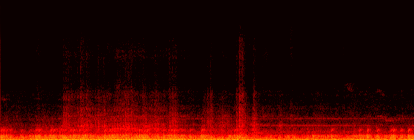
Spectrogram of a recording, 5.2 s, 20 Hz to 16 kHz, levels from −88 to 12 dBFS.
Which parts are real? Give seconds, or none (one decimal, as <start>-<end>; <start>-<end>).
0.0-2.3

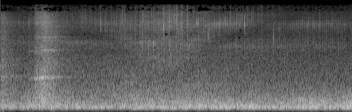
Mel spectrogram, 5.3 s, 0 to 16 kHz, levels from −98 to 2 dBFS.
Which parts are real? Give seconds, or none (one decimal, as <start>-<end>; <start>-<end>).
2.2-5.3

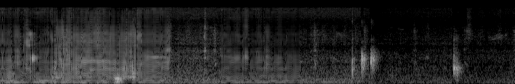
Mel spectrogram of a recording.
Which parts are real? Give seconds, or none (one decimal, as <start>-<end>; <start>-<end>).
1.7-2.2; 3.0-5.2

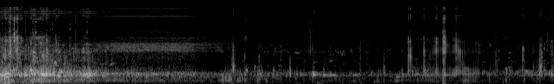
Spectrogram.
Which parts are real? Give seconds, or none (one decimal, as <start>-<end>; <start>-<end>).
0.0-4.3; 4.8-5.5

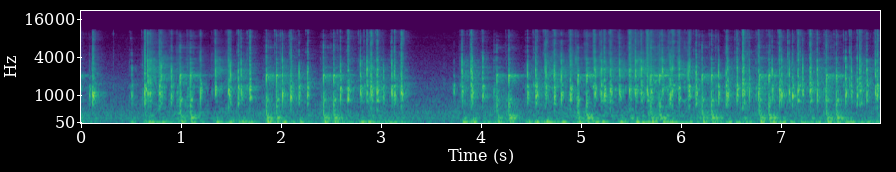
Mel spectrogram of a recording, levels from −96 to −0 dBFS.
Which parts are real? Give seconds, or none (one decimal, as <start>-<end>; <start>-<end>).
0.0-0.7; 1.5-4.7; 6.1-8.0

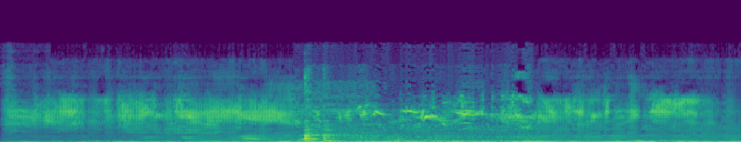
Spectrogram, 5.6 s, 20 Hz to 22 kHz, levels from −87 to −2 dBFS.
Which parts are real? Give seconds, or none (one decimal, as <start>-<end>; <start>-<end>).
2.2-4.0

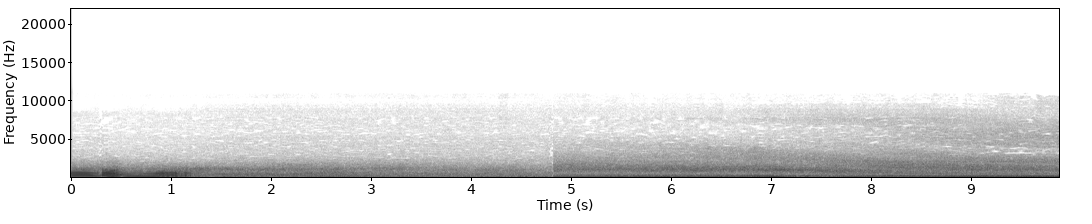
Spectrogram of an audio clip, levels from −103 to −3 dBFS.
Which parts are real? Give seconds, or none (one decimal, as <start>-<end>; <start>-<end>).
0.0-5.5; 6.8-9.9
